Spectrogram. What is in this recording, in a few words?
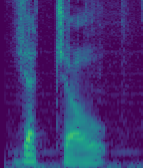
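"yāt jóu", Cantonese; early in the morning; 一早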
